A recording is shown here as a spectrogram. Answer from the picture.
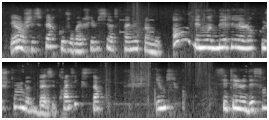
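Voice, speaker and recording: Moderate pace and ordinary pitch variation from a woman with a fairly high voice, amid noticeable background noise. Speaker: gaming youtuber. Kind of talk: casual let's play commentary. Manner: animated.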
